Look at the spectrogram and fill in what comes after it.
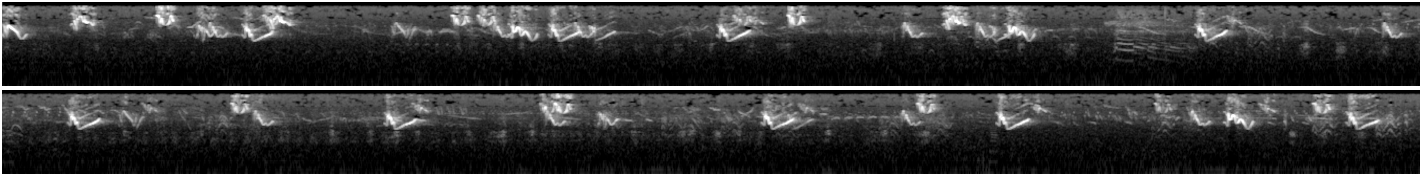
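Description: Birds chirping: short, sharp chirps, often two to four in quick succession, repeating every second or two.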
